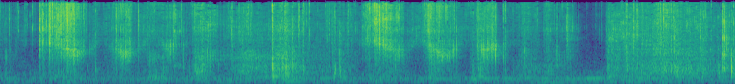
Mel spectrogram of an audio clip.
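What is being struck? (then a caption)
Soap shavings rolled into curls. Fingers crush dry pink soap shavings, rolled into thin, hollow curls in a bowl, first a rosette curl and then the pile, into small flakes. Bursts of dense, bright, crisp crunching and crinkling rise and fade in waves, with short quieter gaps between squeezes.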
